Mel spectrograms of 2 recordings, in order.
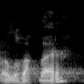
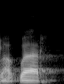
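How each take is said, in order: First: The phrase ends open, as if continuing. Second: The phrase ends with a final, closing fall. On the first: The sentence goes on as one whole. The speaker calls it right. "tapi di koma semua" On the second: The sentence is complete here. The speaker calls it wrong. "Itu baru titik"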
